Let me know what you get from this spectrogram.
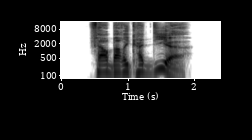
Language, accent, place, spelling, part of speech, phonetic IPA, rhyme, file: German, Germany, Berlin, verbarrikadier, verb, [fɛɐ̯baʁikaˈdiːɐ̯], -iːɐ̯, De-verbarrikadier.ogg
- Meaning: 1. singular imperative of verbarrikadieren 2. first-person singular present of verbarrikadieren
